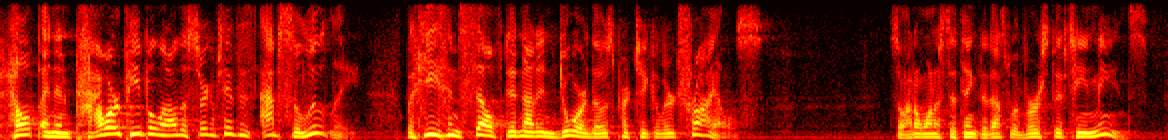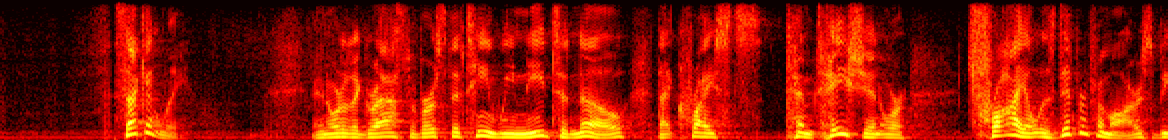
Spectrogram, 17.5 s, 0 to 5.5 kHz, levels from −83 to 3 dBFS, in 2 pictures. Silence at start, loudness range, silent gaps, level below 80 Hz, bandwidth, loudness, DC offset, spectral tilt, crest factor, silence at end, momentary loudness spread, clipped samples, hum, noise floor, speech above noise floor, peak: 0 s; 5 LU; none; -56 dBFS; 5.4 kHz; -20 LUFS; under 0.1%; -8.5 dB/octave; 20 dB; 0 s; 14 LU; under 0.1%; none; -57 dBFS; 38 dB; 0 dBFS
